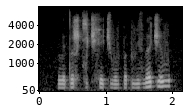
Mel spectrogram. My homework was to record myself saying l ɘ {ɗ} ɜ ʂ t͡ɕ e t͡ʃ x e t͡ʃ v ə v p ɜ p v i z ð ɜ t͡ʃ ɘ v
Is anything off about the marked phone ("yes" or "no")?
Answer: yes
